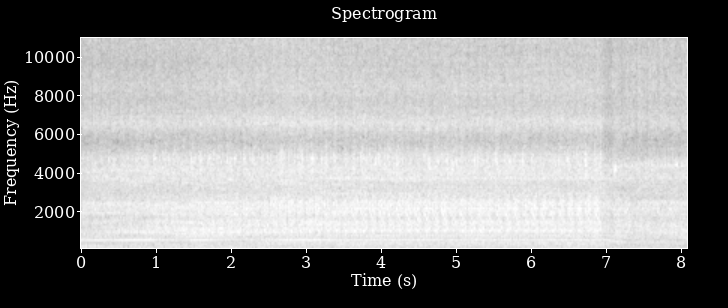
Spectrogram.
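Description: A truck engine idles steadily and loudly throughout during an equipment appraisal, with the throttle being tested. The rumble holds even and shifts slightly near the end, with no talking.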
